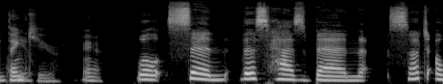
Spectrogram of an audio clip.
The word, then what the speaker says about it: Cyn: just so people know your name is spelled c-yn for sin is s-h-r-a-d-e-r no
